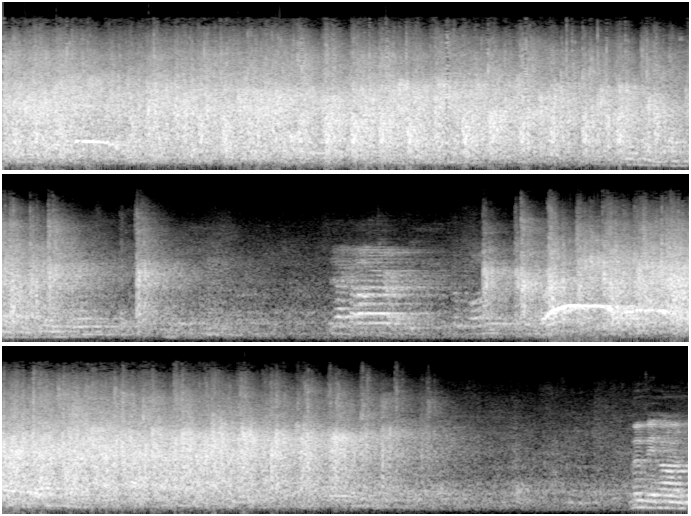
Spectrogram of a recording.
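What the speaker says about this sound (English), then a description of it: "Give this group a round of applause" An audience at a high school academic awards ceremony gives a group a round of applause: dense clapping fades out, a voice speaks briefly over the lull, then a second burst of clapping swells before dying away.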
